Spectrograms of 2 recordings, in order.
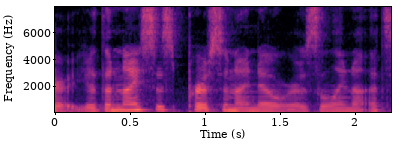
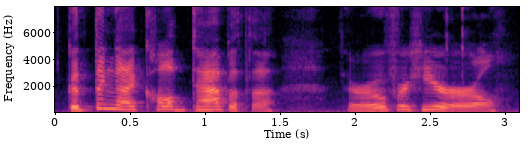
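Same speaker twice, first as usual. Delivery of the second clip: loud, higher call to someone down the hill; loud and higher, calling Earl over; 4 semitones higher, 9 dB louder than usual. Acted. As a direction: shout over so Earl can find them. New character calls out loudly.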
